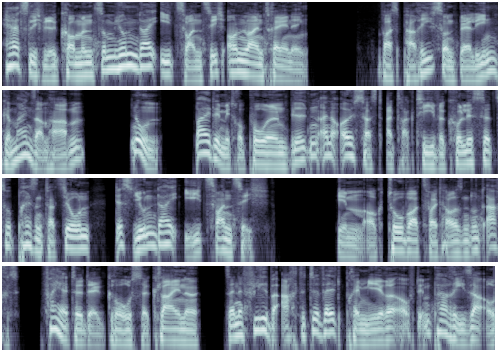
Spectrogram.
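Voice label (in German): elearning, deutsch männer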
